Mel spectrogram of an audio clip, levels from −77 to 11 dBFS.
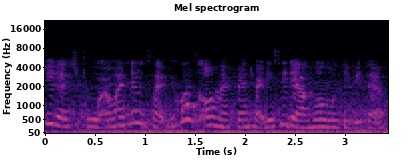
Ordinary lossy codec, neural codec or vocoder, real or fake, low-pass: none; codec, 16 kHz, 16 kbps, FreqCodec, smaller model; fake; none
